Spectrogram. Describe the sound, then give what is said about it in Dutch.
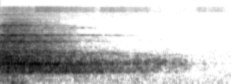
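A person exhales slowly during a breathing exercise, a single soft, airy breath that fades gradually into silence. “Adem diep in door je neus. En uit door je mond.”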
